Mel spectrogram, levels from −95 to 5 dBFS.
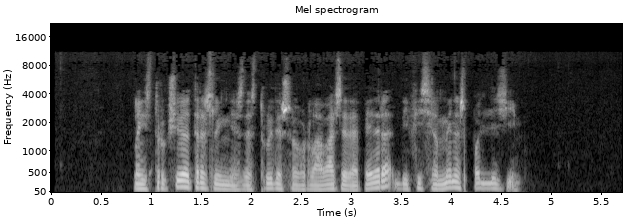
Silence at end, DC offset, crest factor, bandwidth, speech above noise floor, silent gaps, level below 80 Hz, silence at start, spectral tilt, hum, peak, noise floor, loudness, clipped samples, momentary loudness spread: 1 s; under 0.1%; 20 dB; 11.5 kHz; 47 dB; none; -42 dBFS; 0.85 s; -5.5 dB/octave; none; -2 dBFS; -66 dBFS; -19 LUFS; under 0.1%; 9 LU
